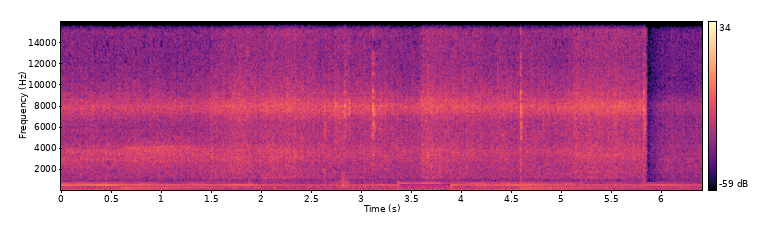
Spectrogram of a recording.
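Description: Whisked sour yogurt stirred into frying masala in a pan for a rohu fish curry, a continuous sizzle with occasional spoon scrapes and soft knocks, no talking, cutting off abruptly near the end.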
